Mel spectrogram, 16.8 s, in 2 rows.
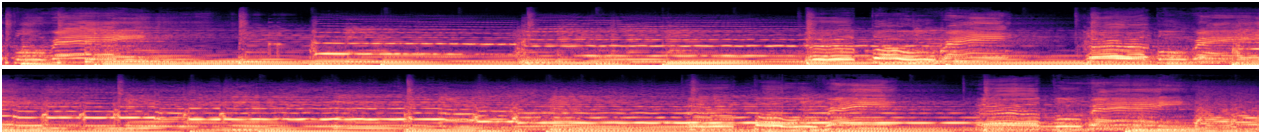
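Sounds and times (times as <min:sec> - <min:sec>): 
country rock band playing: 0:00.1 - 0:16.7.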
